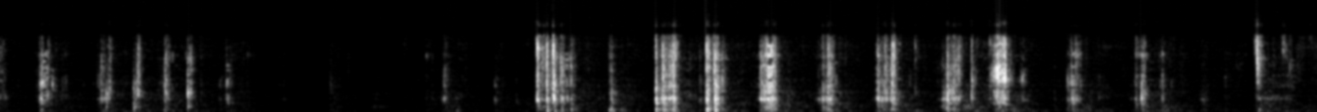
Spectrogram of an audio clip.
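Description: Close-up eating sounds: crisp chewing and crunching about twice a second, mixed with chopsticks scraping and tapping a plastic takeout bowl. A short lull, then louder and steadier from about five seconds in.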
